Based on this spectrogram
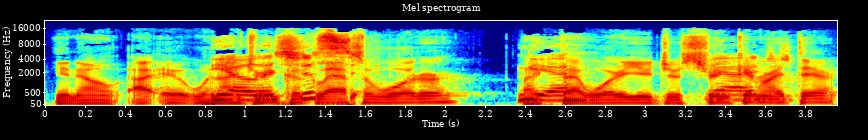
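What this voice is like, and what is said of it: Put-on Philadelphia accent. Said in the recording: “You don't have the accent either. ... I can go right back there.”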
